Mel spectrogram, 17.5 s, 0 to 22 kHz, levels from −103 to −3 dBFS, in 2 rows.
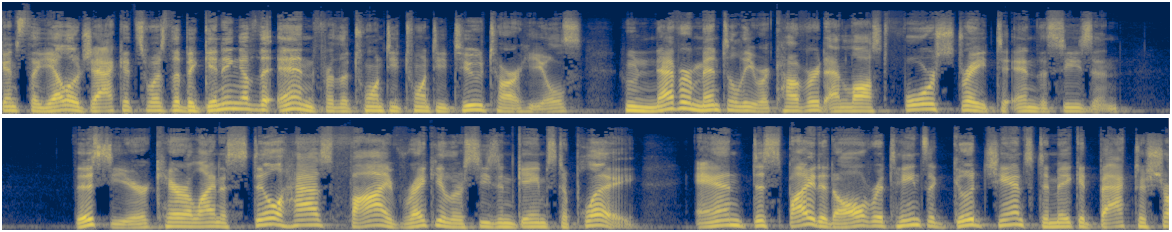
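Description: Speech, with a lost packet rebuilt from error correction at 9.47–9.57 s: no gap, but about 60 ms sounds rougher and noisier, consistent with three packets replaced by low-bitrate copies.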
